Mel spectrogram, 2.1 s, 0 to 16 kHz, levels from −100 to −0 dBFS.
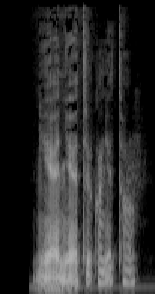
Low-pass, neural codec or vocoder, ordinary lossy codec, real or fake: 14.4 kHz; none; MP3, 64 kbps; real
